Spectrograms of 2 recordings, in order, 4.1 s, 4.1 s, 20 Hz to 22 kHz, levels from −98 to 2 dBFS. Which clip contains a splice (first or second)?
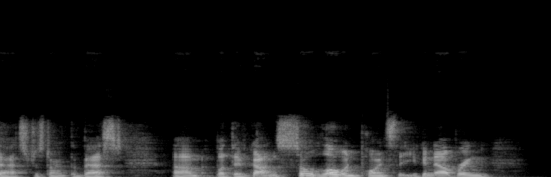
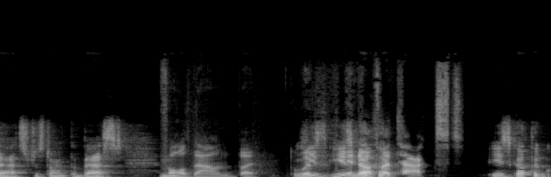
second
